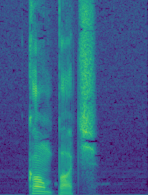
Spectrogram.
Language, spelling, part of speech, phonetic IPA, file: Polish, kąpać, verb, [ˈkɔ̃mpat͡ɕ], Pl-kąpać.ogg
